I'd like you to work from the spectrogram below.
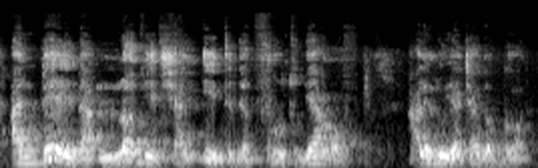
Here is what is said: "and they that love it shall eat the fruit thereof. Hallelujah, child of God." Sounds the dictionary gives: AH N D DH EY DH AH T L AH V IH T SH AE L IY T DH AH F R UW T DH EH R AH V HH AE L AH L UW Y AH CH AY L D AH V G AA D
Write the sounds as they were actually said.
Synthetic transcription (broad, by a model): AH N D EY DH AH T L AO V IH T SH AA L IY T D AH F R UW T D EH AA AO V HH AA L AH L UW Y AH CH AY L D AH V G AA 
